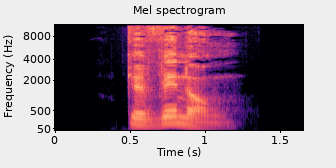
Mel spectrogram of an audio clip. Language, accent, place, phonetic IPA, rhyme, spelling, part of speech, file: German, Germany, Berlin, [ɡəˈvɪnʊŋ], -ɪnʊŋ, Gewinnung, noun, De-Gewinnung.ogg
- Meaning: 1. production 2. extraction 3. reclamation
